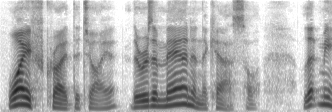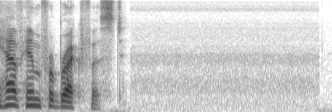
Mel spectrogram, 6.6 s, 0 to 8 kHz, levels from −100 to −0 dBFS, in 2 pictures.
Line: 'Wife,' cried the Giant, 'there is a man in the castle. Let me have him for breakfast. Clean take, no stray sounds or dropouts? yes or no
yes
